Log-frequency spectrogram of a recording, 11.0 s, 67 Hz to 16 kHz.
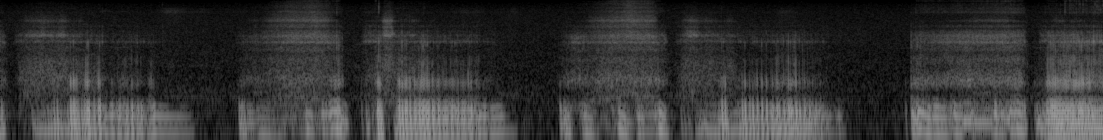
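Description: Loud, rattling, low snores in repeated bursts with short pauses, from a sleeping flat-faced dog; about 5 breaths in 11 seconds.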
